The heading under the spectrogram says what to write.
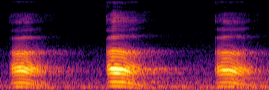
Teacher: huruf alif tidak keluar dari hidung tapi dia huruf tipis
